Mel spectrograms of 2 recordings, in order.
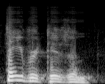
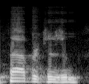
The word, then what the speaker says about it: favoritism: Just one word, Phung, is the word favoritism. That's a long A. I think you said short A, favoritism, but favoritism, okay?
